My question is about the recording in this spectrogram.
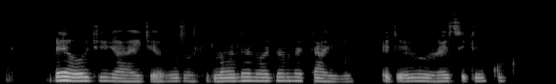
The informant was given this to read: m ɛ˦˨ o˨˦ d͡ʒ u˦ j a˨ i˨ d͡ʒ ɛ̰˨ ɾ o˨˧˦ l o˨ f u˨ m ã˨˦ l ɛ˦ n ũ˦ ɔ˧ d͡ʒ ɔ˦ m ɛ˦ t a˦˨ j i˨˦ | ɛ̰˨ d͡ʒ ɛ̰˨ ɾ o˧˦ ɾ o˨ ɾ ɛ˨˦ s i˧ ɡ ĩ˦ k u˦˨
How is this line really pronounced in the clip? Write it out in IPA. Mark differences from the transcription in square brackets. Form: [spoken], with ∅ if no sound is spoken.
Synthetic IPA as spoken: [b] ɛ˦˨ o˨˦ d͡ʒ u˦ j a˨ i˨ d͡ʒ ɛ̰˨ ɾ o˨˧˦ [ɾ] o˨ [ʃ] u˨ m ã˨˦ l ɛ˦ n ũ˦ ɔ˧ d͡ʒ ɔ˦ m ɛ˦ t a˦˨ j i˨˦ | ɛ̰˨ d͡ʒ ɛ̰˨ ɾ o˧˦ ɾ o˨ ɾ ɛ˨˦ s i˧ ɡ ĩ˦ k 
